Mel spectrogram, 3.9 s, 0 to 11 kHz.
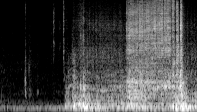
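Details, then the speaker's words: Power window on a car revived after 27 years, rewired without a diagram; motor whirs then runs louder and labored, window moving slowly and straining; owner thinks the dry slide rods need grease, so he greased them afterward. "I have two working windows. Really need to grease those things before they burn out."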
